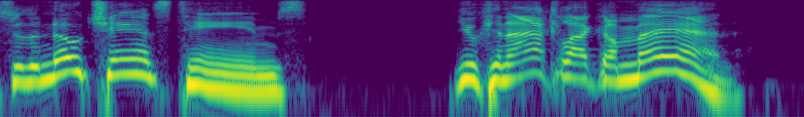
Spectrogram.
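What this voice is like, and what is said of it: Imitates another person's voice. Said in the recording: “that was a good imitation right there ... It was right on. I somehow got the register of Brando. ... I do have cotton in my cheeks right now”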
